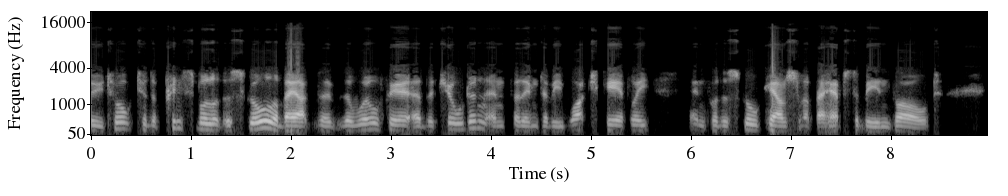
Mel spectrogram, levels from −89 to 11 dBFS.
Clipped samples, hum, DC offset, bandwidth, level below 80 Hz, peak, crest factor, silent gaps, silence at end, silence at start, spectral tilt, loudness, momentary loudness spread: under 0.1%; none; under 0.1%; 15 kHz; -66 dBFS; -2 dBFS; 20 dB; none; 0.1 s; 0 s; -4 dB/octave; -22 LUFS; 12 LU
